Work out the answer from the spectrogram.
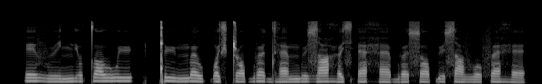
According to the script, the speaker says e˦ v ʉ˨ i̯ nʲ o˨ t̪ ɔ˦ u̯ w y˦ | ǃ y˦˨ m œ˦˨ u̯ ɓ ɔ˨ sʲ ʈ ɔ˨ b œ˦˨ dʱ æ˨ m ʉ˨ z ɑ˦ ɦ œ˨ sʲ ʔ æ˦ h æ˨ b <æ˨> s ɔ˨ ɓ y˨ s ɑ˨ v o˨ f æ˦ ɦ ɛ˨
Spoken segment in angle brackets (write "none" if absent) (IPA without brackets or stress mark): œ˨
